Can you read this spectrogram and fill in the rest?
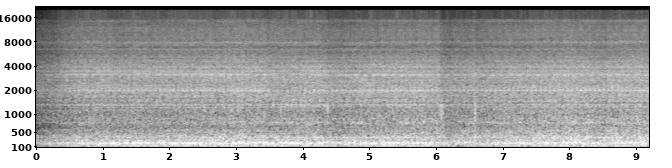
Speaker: As you can hear, the belt is nice and quiet. I've got the air conditioning running and I've got all the accessories turned on.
